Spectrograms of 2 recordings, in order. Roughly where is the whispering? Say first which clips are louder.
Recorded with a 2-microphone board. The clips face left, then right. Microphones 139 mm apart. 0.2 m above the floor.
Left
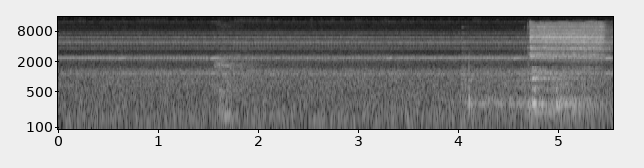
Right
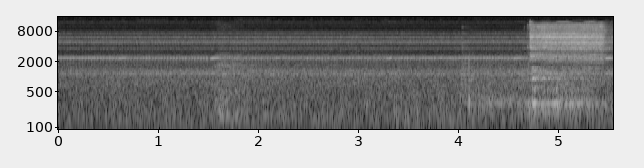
Left 2 dB; centre.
